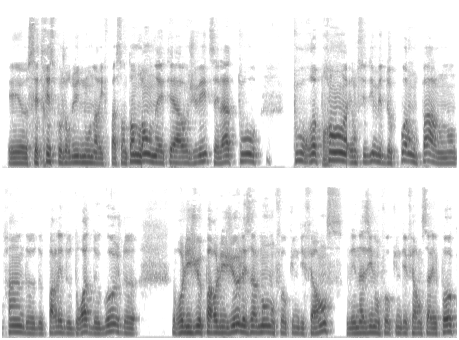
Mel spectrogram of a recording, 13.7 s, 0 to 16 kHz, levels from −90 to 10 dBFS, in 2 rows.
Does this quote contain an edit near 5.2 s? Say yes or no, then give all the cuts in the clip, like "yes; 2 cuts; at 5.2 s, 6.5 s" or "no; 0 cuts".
yes; 2 cuts; at 2.1 s, 5.2 s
